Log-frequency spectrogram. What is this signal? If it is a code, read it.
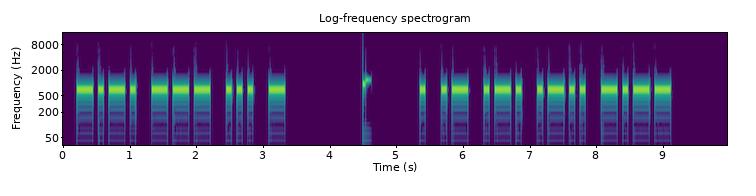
Morse code, heard as a keyed tone, about 15 wpm, 700 Hz. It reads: COST EARLY
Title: Sets of 3 Words - New Word Drill - 15wpm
